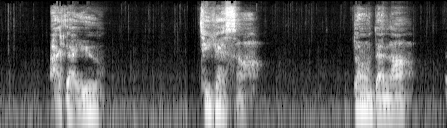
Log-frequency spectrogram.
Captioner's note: speaking Cherokee language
